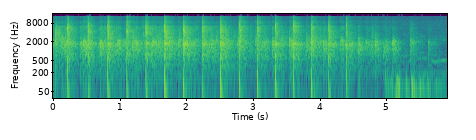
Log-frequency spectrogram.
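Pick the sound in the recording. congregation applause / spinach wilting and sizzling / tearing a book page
congregation applause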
